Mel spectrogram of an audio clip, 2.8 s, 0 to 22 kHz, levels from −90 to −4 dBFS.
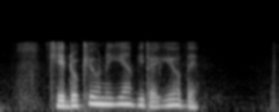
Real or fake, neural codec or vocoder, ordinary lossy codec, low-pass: fake; codec, 16 kHz, 0.7 kbps, FocalCodec; none; 5.4 kHz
